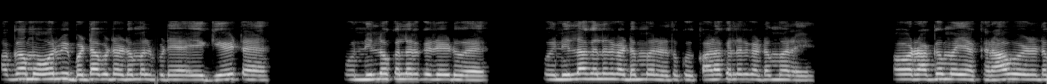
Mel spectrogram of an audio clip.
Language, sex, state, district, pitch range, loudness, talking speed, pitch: Rajasthani, male, Rajasthan, Churu, 220-235 Hz, -16 LUFS, 220 wpm, 230 Hz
